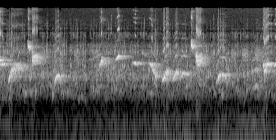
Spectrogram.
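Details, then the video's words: White-rumped shama song played to coax a bird that has gone quiet into singing: bright whistled phrases with sharp upslurs and falling slurs, coming in bursts about a second apart. "PANCINGAN MURAI BATU MACET BUNYI biar NYAUT jadi GACOR NGEPLONG"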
